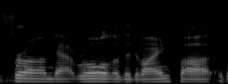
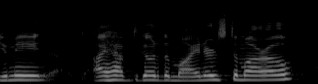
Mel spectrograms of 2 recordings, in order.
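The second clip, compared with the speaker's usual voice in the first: put-on sweet young child voice, higher; 7 semitones higher than usual. Retelling a scene where Rusty interrupts a long lecture: Rusty's sweet seven-year-old voice. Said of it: "in his really sweet seven-year-old voice".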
